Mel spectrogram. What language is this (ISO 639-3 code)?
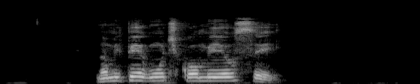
por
